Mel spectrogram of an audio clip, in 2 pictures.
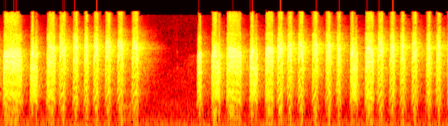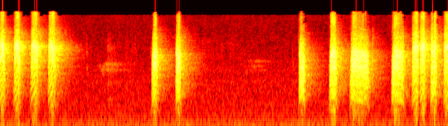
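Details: Long bouts of rapid, grating squawks from a singing white-breasted woodswallow, two extended runs of many notes separated by pauses, then a few isolated calls and a short closing burst.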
